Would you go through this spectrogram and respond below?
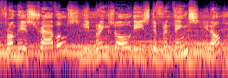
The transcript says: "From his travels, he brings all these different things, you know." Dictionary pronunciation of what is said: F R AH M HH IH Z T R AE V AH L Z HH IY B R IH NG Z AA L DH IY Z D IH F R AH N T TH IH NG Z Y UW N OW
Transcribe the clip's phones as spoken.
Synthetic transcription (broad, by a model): F R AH M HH IH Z T R AE V AH L Z HH IY B R IH NG Z AA L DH IY Z D IH F R AH N T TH IH NG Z Y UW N OW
